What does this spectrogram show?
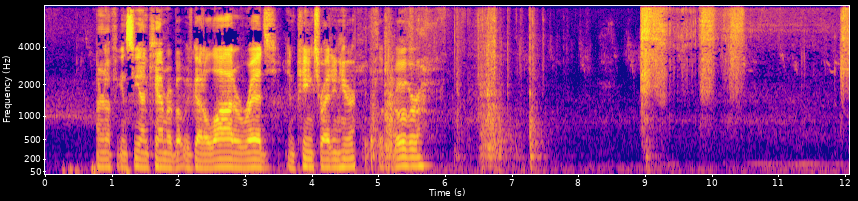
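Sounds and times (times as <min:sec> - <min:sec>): aerosol spray hissing: 0:09.0 - 0:12.0.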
